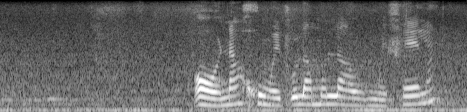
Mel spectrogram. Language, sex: Tswana, female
